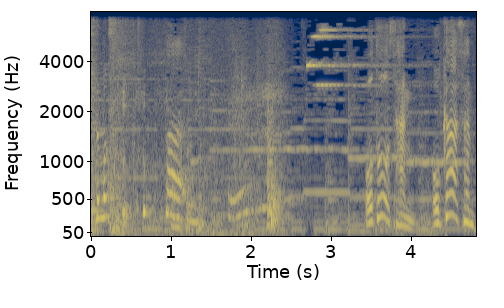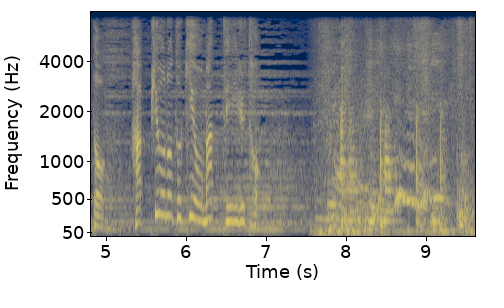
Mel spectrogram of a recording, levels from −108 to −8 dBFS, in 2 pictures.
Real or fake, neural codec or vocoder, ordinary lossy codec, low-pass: real; none; none; 7.2 kHz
